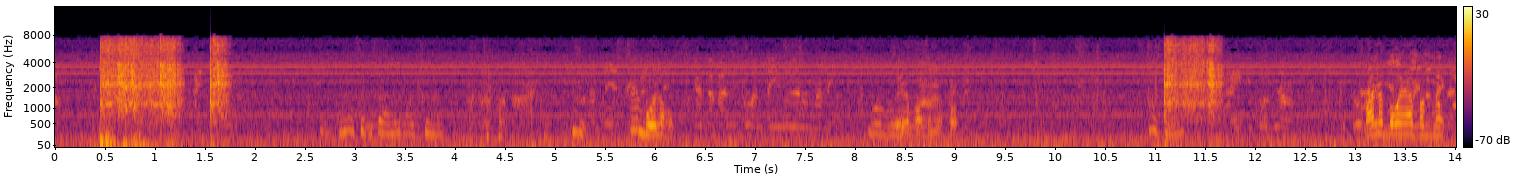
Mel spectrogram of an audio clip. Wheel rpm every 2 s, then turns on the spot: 20, 0, 0, 0, 0, 30, 10.
none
